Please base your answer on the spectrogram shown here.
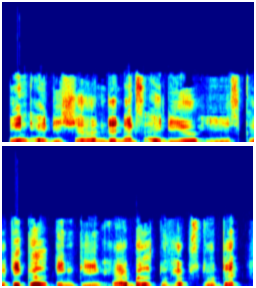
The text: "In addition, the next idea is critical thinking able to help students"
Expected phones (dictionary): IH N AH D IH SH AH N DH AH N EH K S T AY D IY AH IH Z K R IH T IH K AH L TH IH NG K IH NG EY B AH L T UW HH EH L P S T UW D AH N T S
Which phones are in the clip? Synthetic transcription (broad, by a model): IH N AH D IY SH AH N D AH N EH K S T AY D IY AH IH S K R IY T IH K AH L T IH NG K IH NG EY B AH L T UW HH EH P S T UW D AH N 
